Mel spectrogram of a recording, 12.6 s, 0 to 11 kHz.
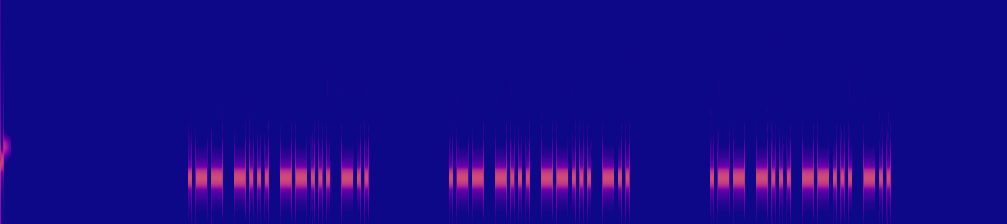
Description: Morse code, heard as a keyed tone, about 25 wpm, 700 Hz. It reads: WB7D WB7D WB7D
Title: USA Call Signs - 4 Characters - Repeated 3x - 25wpm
